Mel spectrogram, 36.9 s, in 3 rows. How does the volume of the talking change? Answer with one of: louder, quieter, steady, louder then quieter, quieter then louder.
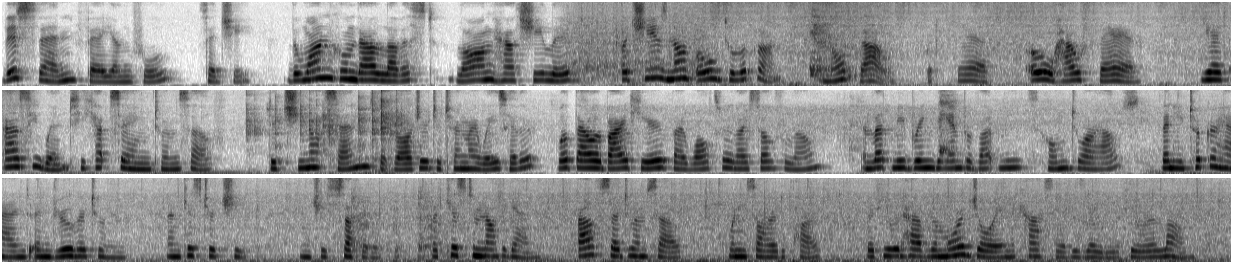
steady.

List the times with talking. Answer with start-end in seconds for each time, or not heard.
0.0-11.4, 12.0-36.5.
